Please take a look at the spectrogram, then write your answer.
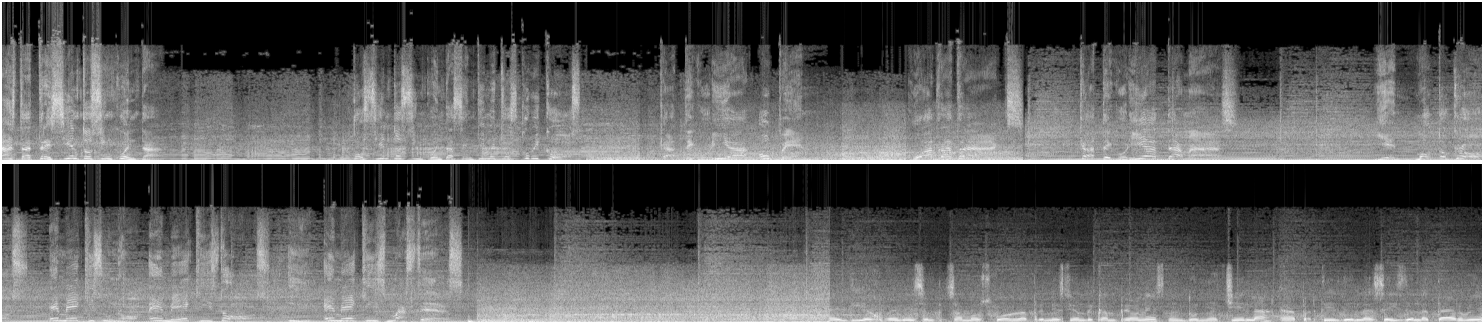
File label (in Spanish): cuña larga de motociclismo en huancarani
